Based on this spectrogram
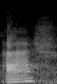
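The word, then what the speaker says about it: Asche: Next door to it was a building with the name the Ash Building. It wasn't spelled the same. It was spelled A-S-C-H-E.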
